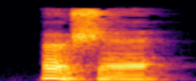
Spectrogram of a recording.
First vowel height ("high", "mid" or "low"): mid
